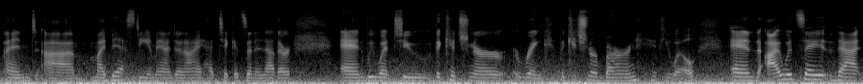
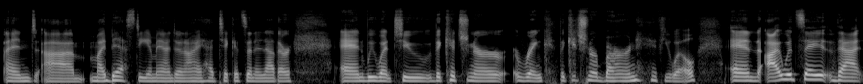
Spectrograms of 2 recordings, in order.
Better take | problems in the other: second | low rumble; noticeable; throughout; 10 dB below the speech

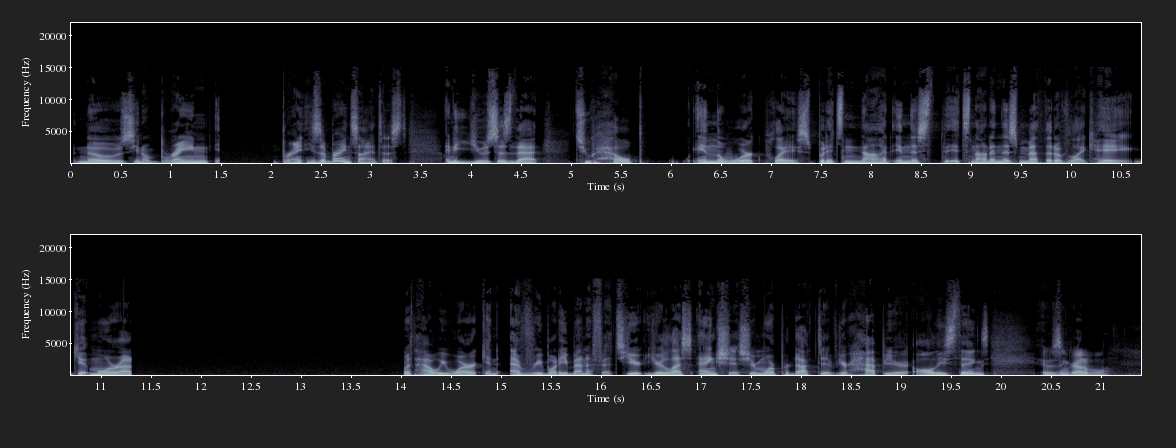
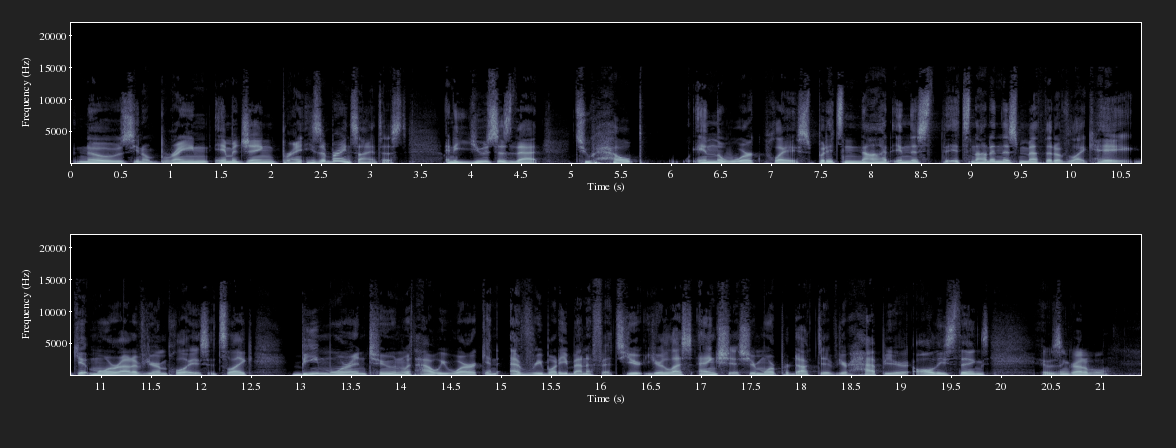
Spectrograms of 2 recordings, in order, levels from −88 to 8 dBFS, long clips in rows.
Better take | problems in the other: second | audio cutting out; at 1.5 s for 0.5 s and at 11 s for 2.5 s

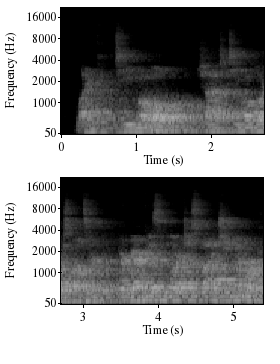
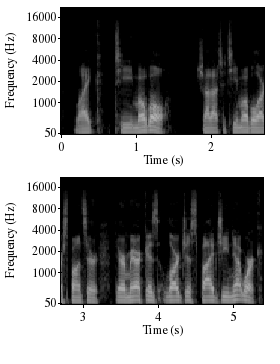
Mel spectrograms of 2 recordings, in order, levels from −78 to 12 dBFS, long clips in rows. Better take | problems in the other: second | off-mic speech; far // room echo; strong; dies away in 2 s

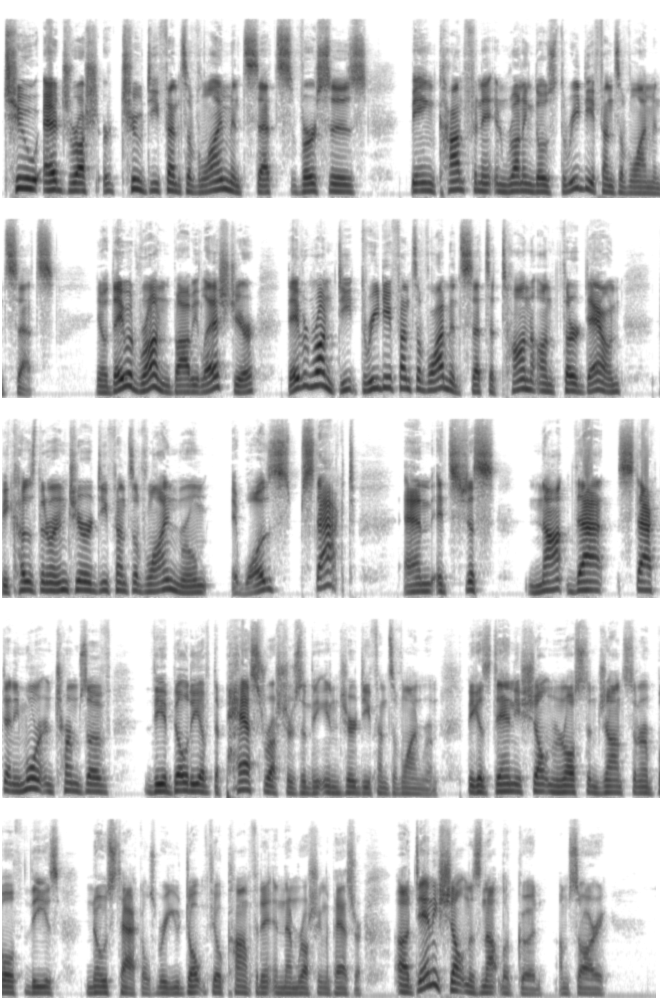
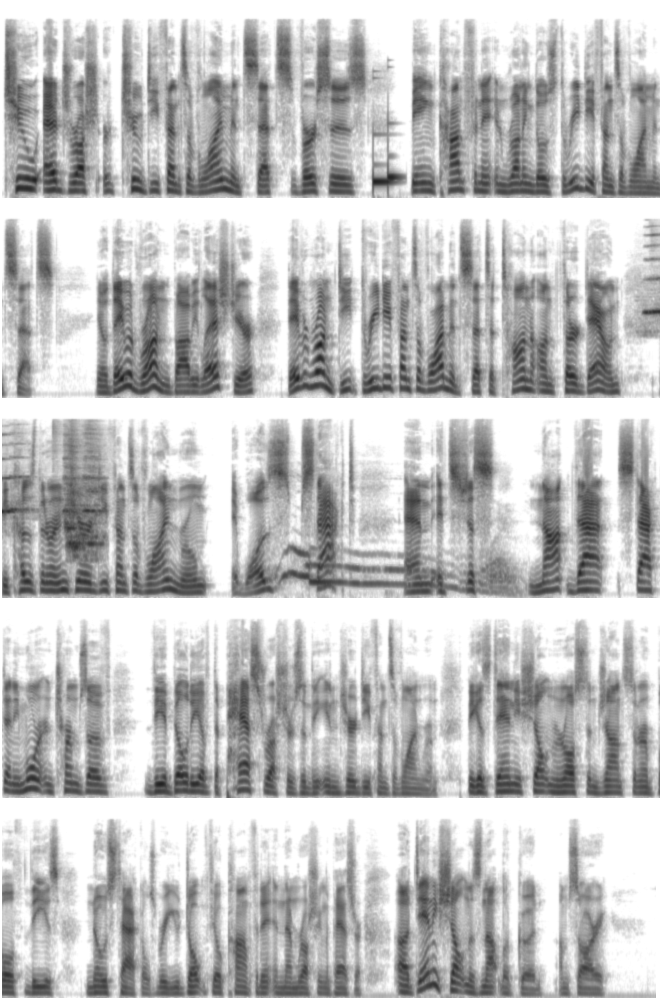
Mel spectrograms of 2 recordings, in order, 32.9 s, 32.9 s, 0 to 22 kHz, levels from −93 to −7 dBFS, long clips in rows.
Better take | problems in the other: first | phone ringing; loud; at 3.5 s; peak level with the speech // door banging; loud; from 13 to 14 s; peak 3 dB above the speech // dog barking; noticeable; from 16 to 18 s; peak 5 dB below the speech

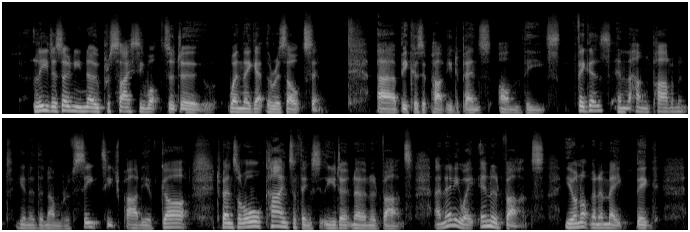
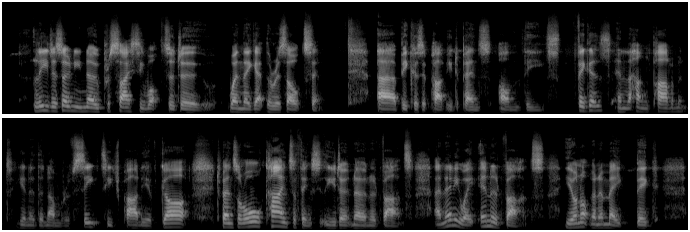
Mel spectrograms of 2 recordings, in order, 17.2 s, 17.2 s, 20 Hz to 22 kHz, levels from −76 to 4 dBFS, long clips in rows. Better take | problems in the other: first | thin; very; fading below 700 Hz

